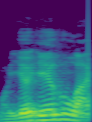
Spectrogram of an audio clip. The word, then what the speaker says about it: 여호와: 이게 한글 번역인데 원문으로 하면 야훼라고도 하고 여호와 이렇게 뭔가 좀 발음이 좀 부정확하긴 한데 우리는 이제 공통적으로 그냥 여호와라고 하고 또 우리 그 순복음에서는 야훼라고 이제 표현을 하죠.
